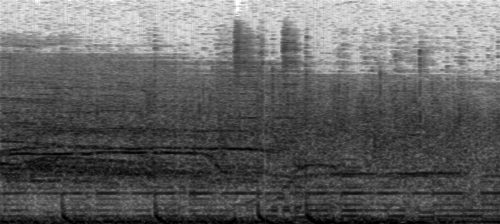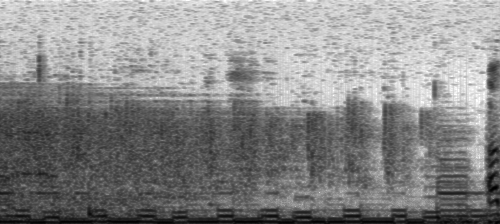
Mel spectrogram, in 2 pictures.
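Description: Results-show music bed with a steady pulsing bass. Over it, studio audience cheering and applause is loudest at the start and dies away over the first six seconds or so.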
